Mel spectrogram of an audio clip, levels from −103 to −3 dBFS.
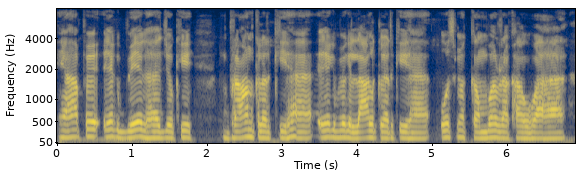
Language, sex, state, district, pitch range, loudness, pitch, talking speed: Hindi, male, Jharkhand, Garhwa, 135-150 Hz, -16 LUFS, 140 Hz, 190 wpm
